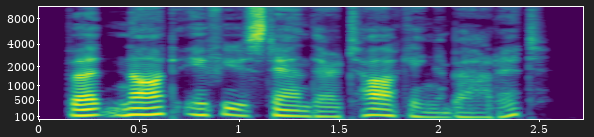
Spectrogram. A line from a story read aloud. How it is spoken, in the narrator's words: Fiona said, her voice flat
